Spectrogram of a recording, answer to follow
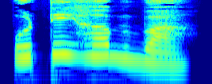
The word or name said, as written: ಉಟಿಹಬ್ಬ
